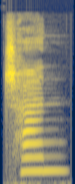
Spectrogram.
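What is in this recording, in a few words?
"chan" Mandarin, first tone, pronunciation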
